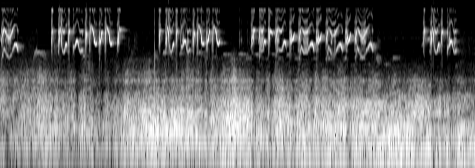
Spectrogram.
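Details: A Muncang sunbird, wagging its tail while singing, gives quick bursts of high, tightly rolled warbling trills about a second each, over a steady low rumble, used as master song to trigger other Muncang.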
